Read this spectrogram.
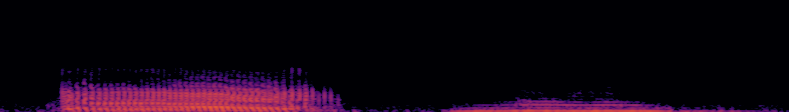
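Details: Little dog and kid taking turns snoring, alternating their snoring pattern.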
